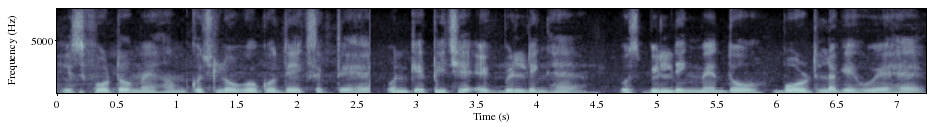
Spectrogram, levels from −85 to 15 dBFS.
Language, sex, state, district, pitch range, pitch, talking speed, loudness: Hindi, male, Arunachal Pradesh, Lower Dibang Valley, 125-135 Hz, 130 Hz, 190 wpm, -16 LUFS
